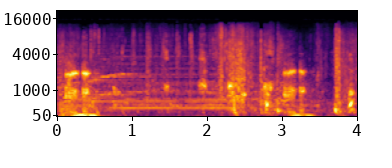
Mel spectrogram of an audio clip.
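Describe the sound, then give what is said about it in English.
A frog croaks loudly, with deep throaty bursts and a harmonic rasp, repeating a few times over a few seconds with no talking. “That is what I call a frog.”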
